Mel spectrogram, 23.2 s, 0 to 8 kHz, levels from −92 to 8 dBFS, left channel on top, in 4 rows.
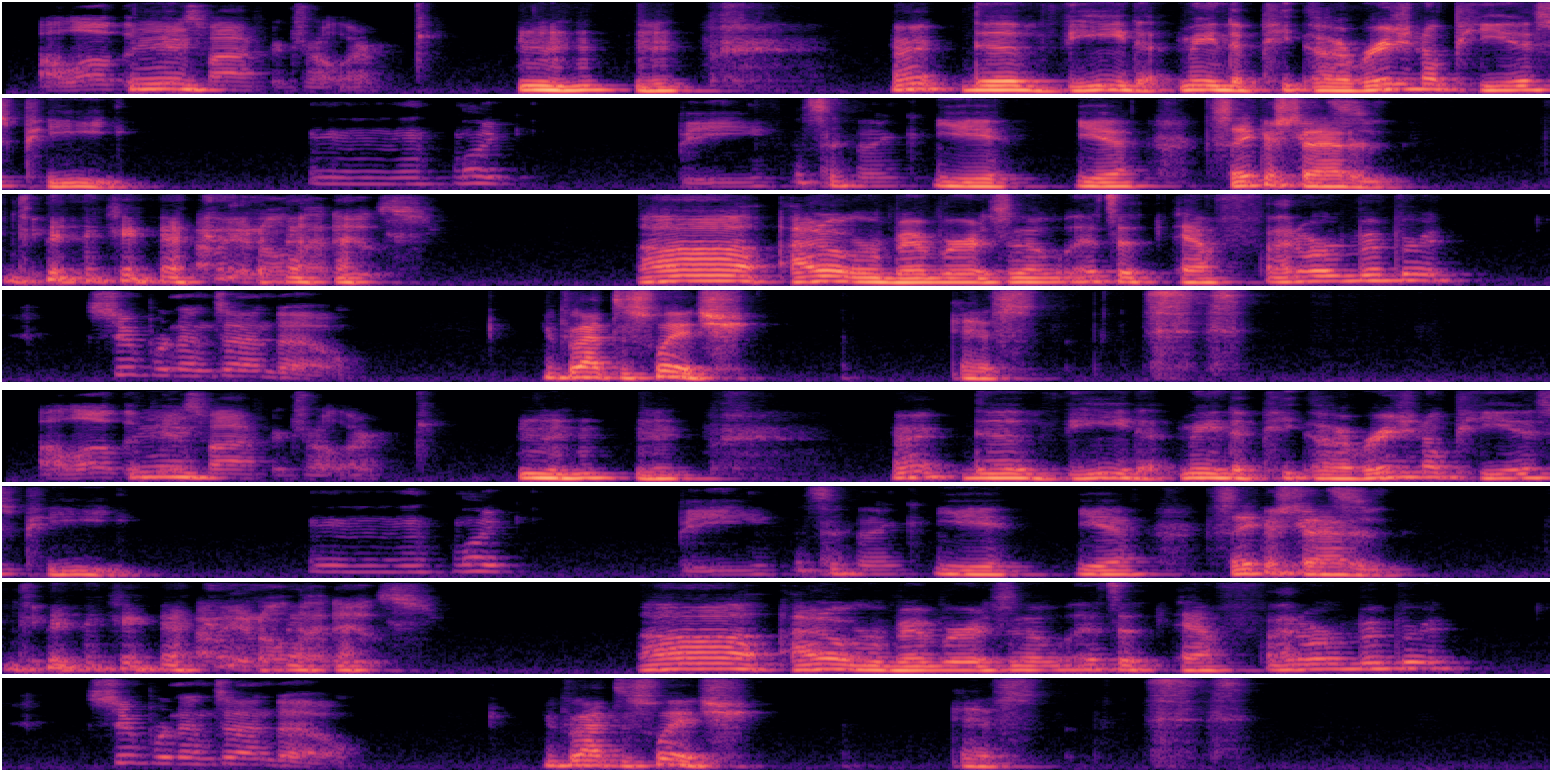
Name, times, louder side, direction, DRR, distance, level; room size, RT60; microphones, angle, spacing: voice 1, 0.1-1.4 6.9-7.7 8.3-9.2 10.5-11.0 11.7-11.8 12.3-13.2 17.7-18.7, equal, 5° left, 0.6 m, -36 dB
voice 2, 1.9-2.9 3.3-6.3 8.8-9.0 9.3-9.6 9.8-11.0 11.6-12.9 14.0-17.0 19.4-20.2 21.0-21.3 21.7-22.0, left 4 dB, 80° left, 0.4 m, -20 dB
2.6 x 2.1 x 2.9 m
head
